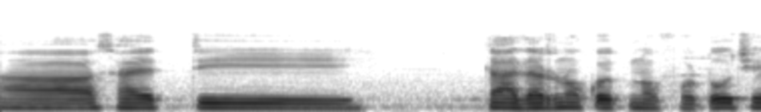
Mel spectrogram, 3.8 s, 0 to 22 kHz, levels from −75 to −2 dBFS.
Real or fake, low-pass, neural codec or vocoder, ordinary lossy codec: real; 7.2 kHz; none; none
